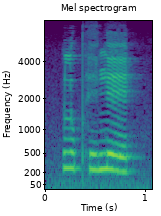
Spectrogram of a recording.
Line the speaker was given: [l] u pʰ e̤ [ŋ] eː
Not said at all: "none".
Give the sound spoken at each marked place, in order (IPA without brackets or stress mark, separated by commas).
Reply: l, ŋ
